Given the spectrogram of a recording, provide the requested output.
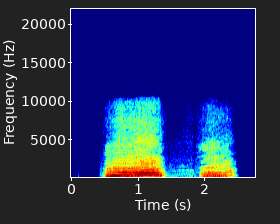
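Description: A grizzly bear gives two deep, rasping growls, the first long and the second shorter.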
